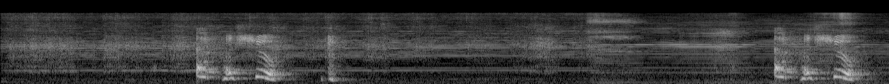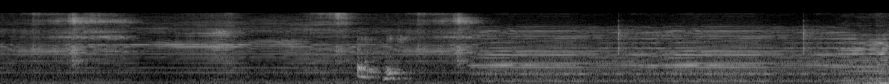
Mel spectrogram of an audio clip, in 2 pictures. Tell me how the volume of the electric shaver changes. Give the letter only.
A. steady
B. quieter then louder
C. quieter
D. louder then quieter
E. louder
A.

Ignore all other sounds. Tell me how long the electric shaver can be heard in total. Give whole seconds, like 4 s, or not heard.
18 s.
